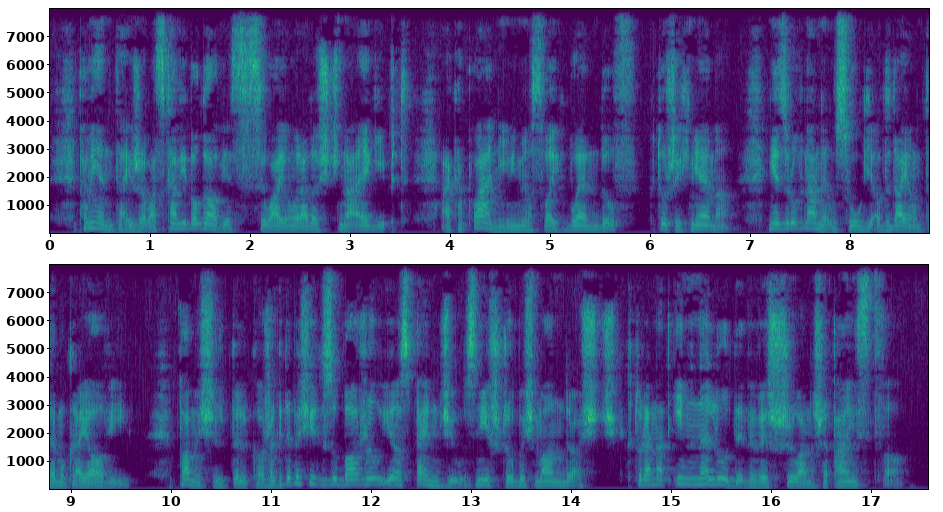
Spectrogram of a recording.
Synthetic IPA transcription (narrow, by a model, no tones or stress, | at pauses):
pamʲjɛnt̪a̰jʐɛ̰wʔaskavʲibɔɡɔvʲjɛsːɘwajɔ̃w̃ɾad̪ɔɕt͡ɕna̰ʔɛɡʲipt̪a̰kapwaɲḭmʲimɔsfɔ̰jiɣbwɛnd̪ufkt̪uʂixɲɛma̰ɲɛzɾuvnanɛ̰ʔuswuɡʲiɔ̰d̪ːajɔ̃w̃t̪ɛmukɾa̰jɔvʲḭ | pɔmɘɕlt̪ɘlkɔʐɛɡd̪ɘbɘɕiɣzubɔʐɘwḭɾɔspɛɲd͡ʑḭwzɲiʂt͡ʂɘwbɘɕmɔnd̪ɾɔ̰ɕt͡ɕkt̪uɾanat̪inːɛlud̪ɘ̰vɘvɘʂːɘwanaʂɛpaj̃st̪fɔ̰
